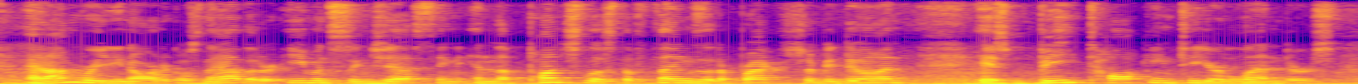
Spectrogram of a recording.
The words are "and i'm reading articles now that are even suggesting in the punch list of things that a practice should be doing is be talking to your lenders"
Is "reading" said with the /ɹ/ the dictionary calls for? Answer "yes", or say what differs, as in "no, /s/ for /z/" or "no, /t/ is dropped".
yes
